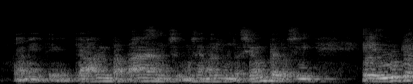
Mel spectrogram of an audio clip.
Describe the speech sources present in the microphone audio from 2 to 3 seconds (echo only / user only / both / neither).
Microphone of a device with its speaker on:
echo only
